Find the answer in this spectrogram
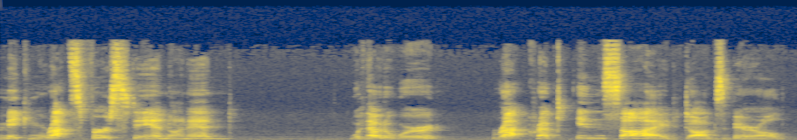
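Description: A middle-aged woman reads a picture book to children in a teacherly way. Her pitch moves expressively and her pace is measured. The sound is echoey, like a living room. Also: slight background noise. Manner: teacherly, dramatic phrasing. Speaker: storybook reader. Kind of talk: expressive children's read-aloud.

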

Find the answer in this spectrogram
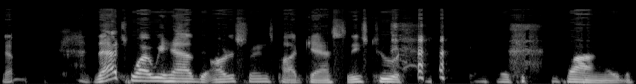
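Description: A man hosting a podcast, chatting casually and haltingly, often repeating words. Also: medium pitch, a bit bright, husky, no echo, low-quality recording. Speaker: podcast host. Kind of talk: casual chat.

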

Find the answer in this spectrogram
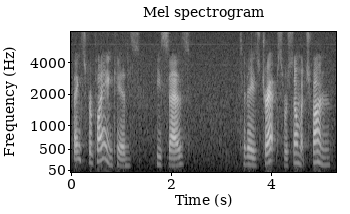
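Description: A middle-aged woman reading a rhyming picture book aloud for children in an expressive, deliberate, sing-song way. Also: lowish voice, low-quality recording. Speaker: library story time reader. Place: small furnished room indoors. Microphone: clip-on lapel mic.

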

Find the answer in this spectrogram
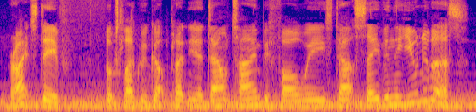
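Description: A man's voice: a little high, moderate pace, loud music behind the voice, lightly acted. A man playing a flippant, easygoing spaceship captain in a sci-fi audio drama, informal and wisecracking. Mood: wry, casual. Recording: loud spaceship engine hum behind.

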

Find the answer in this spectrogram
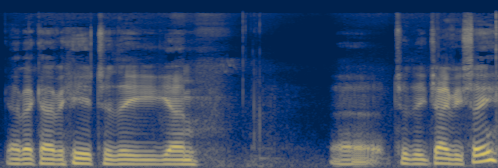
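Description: An older Australian man casually demonstrating radios outdoors in a garden, relaxed and rambling with many fillers. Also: fairly low pitch, slow pace, creaky, clear, resonant tone, dry recording. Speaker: radio hobbyist presenting receiver comparison. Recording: noisy outdoor recording.

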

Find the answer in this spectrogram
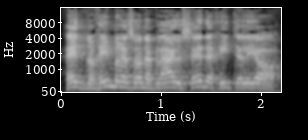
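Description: An actor playing a mocking, blustering middle-aged husband with a Swiss German accent in a comic radio play. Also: male voice, high voice, quick pace, a bit bright. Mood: amused. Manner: blustering, repetitive, sarcastic. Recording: old radio play with music behind.

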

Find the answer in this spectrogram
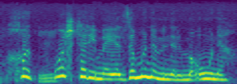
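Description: High-pitched cartoon peasant wife, mellow, slightly husky, dutiful, firm, earnest. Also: female voice, animated, quick pace. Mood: caring, earnest. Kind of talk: cartoon dub acting.

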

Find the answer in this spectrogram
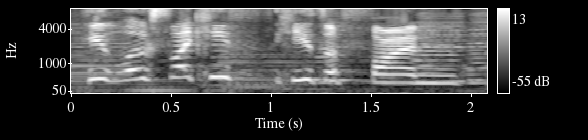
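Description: A young woman reacting casually on a live stream, excitable and gushing. Her voice is high and very lively in pitch, with faint music behind it. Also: unhurried. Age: young adult. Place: small indoor streaming room. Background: faint music from the video being watched.

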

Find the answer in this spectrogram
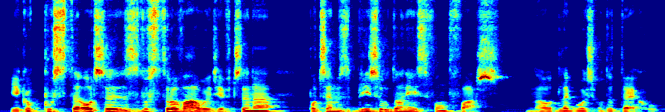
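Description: A man narrating an audio drama in an even, measured literary reading. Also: mid-range voice.

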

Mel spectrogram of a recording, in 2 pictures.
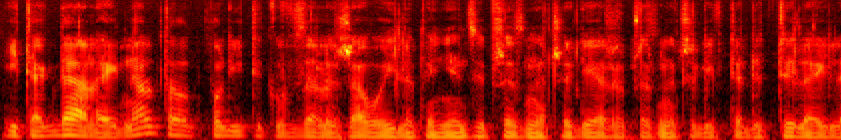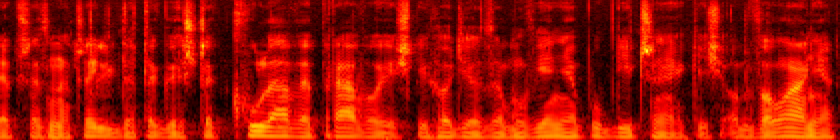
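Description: A man's voice: sits low, steady tone, fast talker, hardly any pauses, mellow. A middle-aged man hosting a radio interview, asking long, rambling questions full of comparisons, at a studio desk mic in a small radio studio. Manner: long, discursive questions with analogies. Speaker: radio host. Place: small radio studio with orange acoustic panels. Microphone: studio mic on a desk arm, wearing headphones.

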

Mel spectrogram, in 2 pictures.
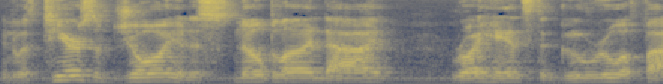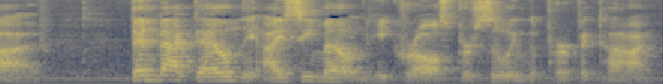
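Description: A man's voice: on the low side, lively intonation, a little slow, slight background noise. A man giving a dramatic recitation of a rhyming story poem as its reader. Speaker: poetry reader. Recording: roomy, echoing home recording.

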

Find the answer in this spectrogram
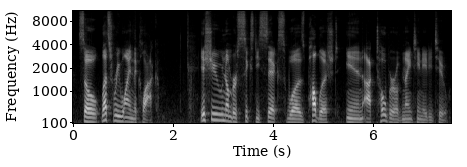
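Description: A man's voice: lowish voice, fairly bright tone. A middle-aged man with a conversational, reflective manner, hosting a review series in casual commentary. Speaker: host of a gaming review series.

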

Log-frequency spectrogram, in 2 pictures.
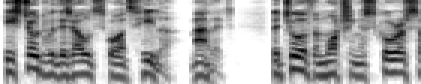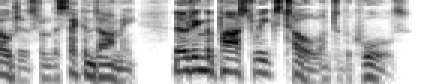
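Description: A man's voice: medium pitch, animated, racing, no room sound, clean studio sound. A man, an actor, reading fiction aloud as dramatic scripted narration.

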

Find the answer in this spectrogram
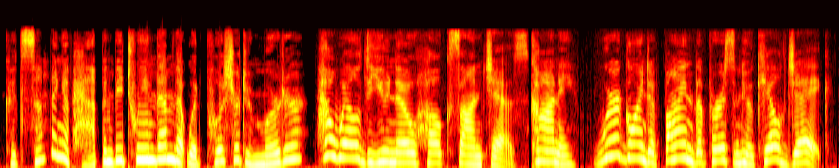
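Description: A woman's voice: a little high, lively intonation, moderate pace, few pauses, a little mellow, dry recording, close to an everyday voice. An actress playing an earnest, inquisitive teenage girl detective in a video game, with a direct manner. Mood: probing. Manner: direct, questioning. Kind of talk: scripted game dialogue.

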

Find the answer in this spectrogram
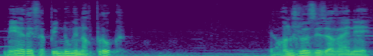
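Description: Bavarian detective, lowish voice, dry n serious, radio play, bit of music behind. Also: male voice, steady tone, normal speed, warm tone. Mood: businesslike. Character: earnest male detective, patient but easily irritated. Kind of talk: naturalistic radio drama acting.

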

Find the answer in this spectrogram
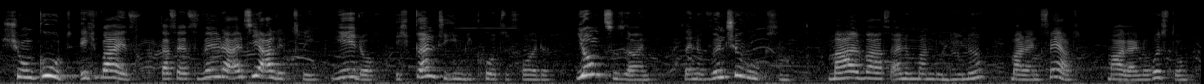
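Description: A woman plays a wealthy merchant father in an amateur radio play. The voice is very high, proud and emphatic, declaiming like someone deeply aggrieved. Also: animated, a little slow, a little mellow, soft background music. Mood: reminiscing.

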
